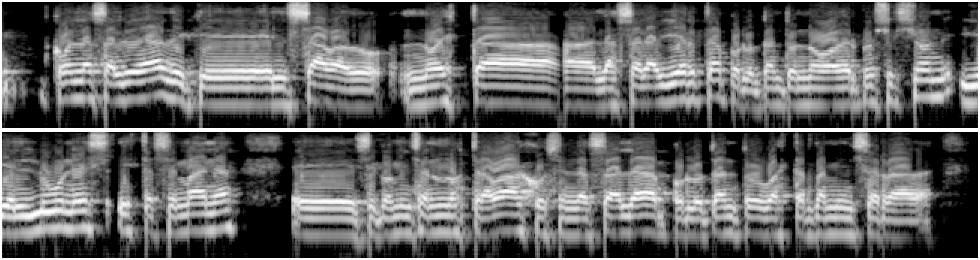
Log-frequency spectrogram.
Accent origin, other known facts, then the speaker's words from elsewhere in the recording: Argentina; Es algo que nosotros también como argentinos no debemos dejar pasar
